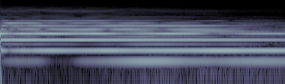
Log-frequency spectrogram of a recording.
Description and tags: harmonic tone G made with guitar
harmonics, G, guitar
